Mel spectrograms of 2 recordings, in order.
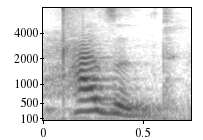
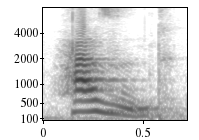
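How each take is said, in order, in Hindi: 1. यह एक contracted शब्द के रूप में बोला जाता है। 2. यह एक contracted शब्द के रूप में बोला जाता है।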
